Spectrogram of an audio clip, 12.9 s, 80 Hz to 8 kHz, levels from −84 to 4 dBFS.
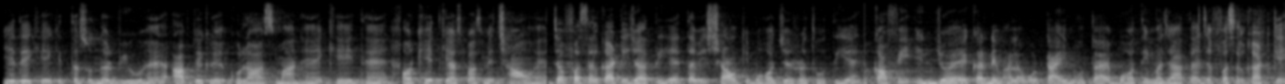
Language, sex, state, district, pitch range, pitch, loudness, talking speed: Hindi, female, Uttar Pradesh, Jalaun, 220-240 Hz, 230 Hz, -23 LUFS, 240 wpm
